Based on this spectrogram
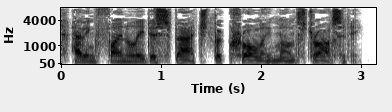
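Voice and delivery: ordinary delivery, nothing marked

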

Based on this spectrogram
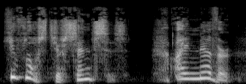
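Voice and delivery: high-pitched outraged woman's voice; shrieked protest. A narrator's reading. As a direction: shriek the denial, voice way up. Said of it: "she shrieked".

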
